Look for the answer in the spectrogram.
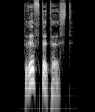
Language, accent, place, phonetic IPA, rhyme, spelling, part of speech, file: German, Germany, Berlin, [ˈdʁɪftətəst], -ɪftətəst, driftetest, verb, De-driftetest.ogg
- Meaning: inflection of driften: 1. second-person singular preterite 2. second-person singular subjunctive II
